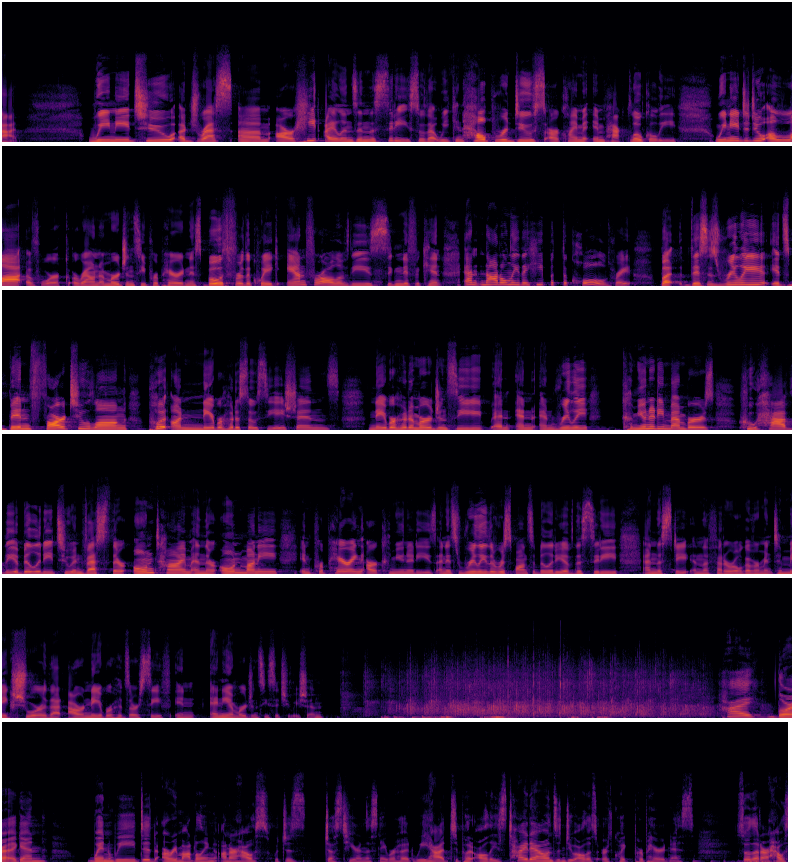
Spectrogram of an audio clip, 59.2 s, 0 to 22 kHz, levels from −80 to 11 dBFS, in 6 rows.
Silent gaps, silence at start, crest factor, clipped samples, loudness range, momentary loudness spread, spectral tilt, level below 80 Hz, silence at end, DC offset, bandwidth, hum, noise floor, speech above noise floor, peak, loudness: none; 0 s; 24 dB; under 0.1%; 11 LU; 15 LU; -3 dB/octave; -64 dBFS; 0 s; under 0.1%; 15 kHz; none; -57 dBFS; 25 dB; -8 dBFS; -31 LUFS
